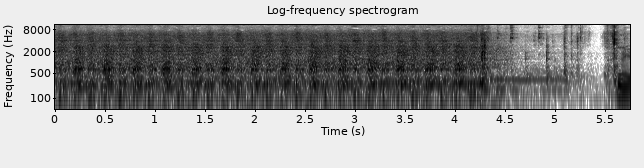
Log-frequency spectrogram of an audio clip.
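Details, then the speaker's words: 1990 VW Golf Mk2 GTI, cold, after fuel pump repair and battery reconnection: about four seconds of fast cranking without catching; car is known to start badly from cold. Hard cold start. "I warn you know this car is very safdie from cold so it may sound awful but we'll give it a go"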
